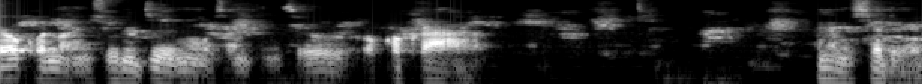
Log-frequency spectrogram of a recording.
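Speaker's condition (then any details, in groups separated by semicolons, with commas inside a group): No condition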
